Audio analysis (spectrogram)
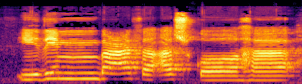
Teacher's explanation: Di dalam bacaan ini, bacaan nun mati atau tanwin tidak lagi dibaca sebagai nun atau tanwin, tapi berubah menjadi bunyi huruf mim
